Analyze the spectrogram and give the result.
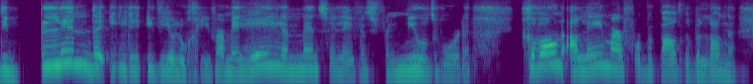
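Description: This woman uses an ordinary speaking voice at medium pitch, with lively intonation and a fairly slow pace. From Netherlands, Amsterdam. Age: 30s. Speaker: public speaker and writer. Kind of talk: interview. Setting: at home.

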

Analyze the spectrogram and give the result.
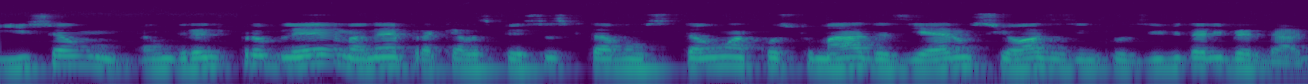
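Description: An ordinary speaking voice with fairly even intonation, very even loudness and hardly any pauses. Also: man, medium pitch for a man, fairly quick pace. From Brazil, Suzano (São Paulo state). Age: 40s. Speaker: philosophy teacher. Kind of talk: casual chat.

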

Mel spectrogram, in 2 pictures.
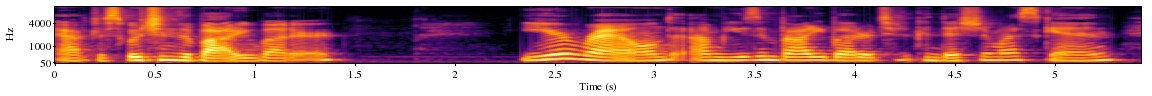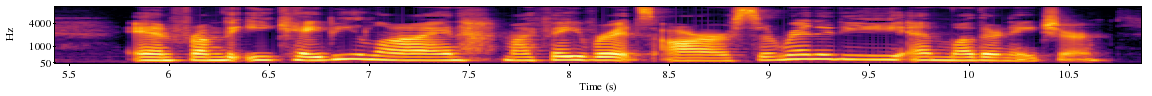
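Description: Speaking at a moderate pace, a woman uses an animated tone at a medium pitch. The recording is very clean, with a silent background. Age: 30s. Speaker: podcast host and skincare entrepreneur. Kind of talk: solo podcast monologue.

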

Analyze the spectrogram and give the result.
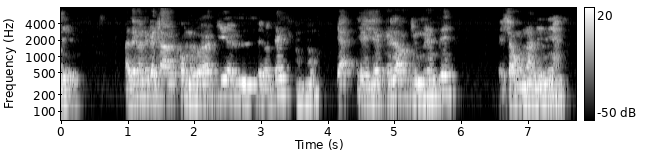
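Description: A high-pitched man speaks at a moderate pace with fairly even intonation. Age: 20s. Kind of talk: casual interview chat.

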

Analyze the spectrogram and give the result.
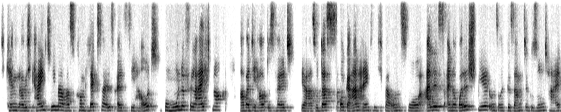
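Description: The woman's pitch is fairly high and her pace moderate. Her intonation stays monotone and flat. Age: 30s. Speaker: skin health practitioner. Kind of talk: podcast interview.

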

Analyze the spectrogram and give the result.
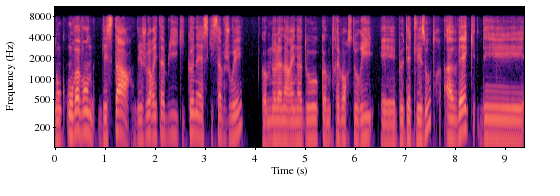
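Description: Here a man with a medium pitch speaks at a fairly slow pace with fairly even intonation. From France. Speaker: social media manager for a fan account. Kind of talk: casual chat. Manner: hesitant, many fillers.

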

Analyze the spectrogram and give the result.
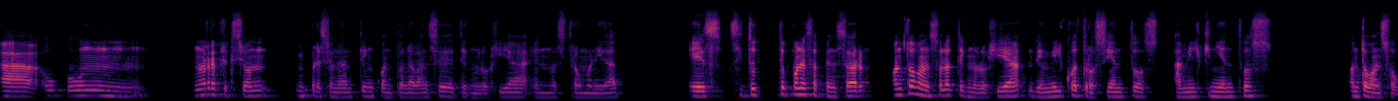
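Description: A man with a plain, everyday voice speaks at a fairly slow pace and fairly high pitch, his pitch variation ordinary and his loudness swinging widely. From Mexico. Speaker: writer. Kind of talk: casual chat.

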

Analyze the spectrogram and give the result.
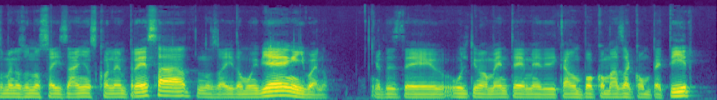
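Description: A man speaks at a moderate pace. His pitch is very deep and low, with ordinary pitch variation. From Ecuador, Quito. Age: 40s. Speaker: paragliding pilot and event organizer. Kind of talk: casual interview.

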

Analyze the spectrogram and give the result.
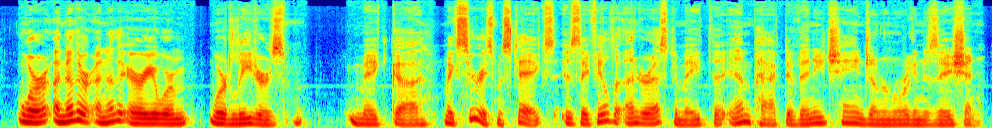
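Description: This man has a dark, mellow tone and a fairly high pitch, with a Midwestern American accent. He talks at a moderate pace with lively intonation. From US Midwest, Kansas City. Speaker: nonprofit strategy consultant. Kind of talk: interview conversation. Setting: studio.

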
